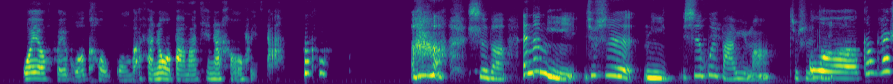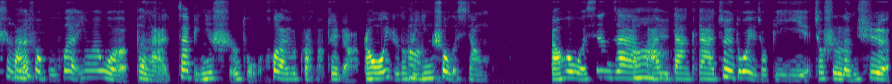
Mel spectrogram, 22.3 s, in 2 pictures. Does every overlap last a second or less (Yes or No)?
Yes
